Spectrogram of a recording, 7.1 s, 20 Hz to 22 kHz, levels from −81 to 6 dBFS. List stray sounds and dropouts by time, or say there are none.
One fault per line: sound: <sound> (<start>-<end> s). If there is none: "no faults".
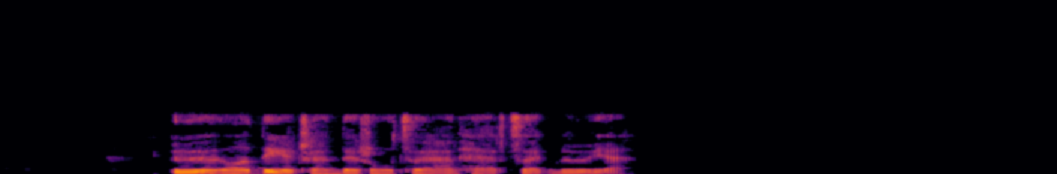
no faults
